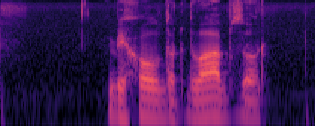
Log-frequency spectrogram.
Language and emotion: Russian, neutral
